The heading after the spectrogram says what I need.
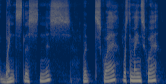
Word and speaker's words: Wenceslas: going to pronounce this wrong, but it's like Wenceslas Square. What's the main square? Wenceslas Square. That one. Yeah, you pronounce it better, obviously.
